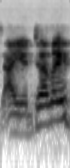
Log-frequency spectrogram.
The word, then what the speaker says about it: Ayodele: y'all nice to be here my name is ayodele thanks gregory and we pronounce that beautifully yes i'm an artist based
